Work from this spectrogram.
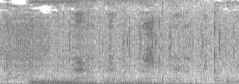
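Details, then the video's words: Domestic cat growling while eating: a low, steady, droning rumble with a faint tonal hum that swells and holds for about a second, over a constant background hiss. "Cat growling while eating"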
